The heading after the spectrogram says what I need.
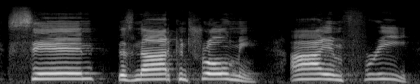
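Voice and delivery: slow, booming rallying chant; loud declaration. Shown as a demonstration. Preacher getting everyone to say it with him, loud and slow. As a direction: proclaim it loudly, word by measured word. Congregation told to repeat after him.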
